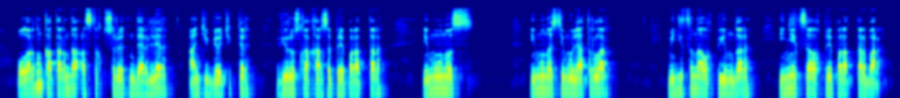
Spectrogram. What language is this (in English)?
Kazakh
